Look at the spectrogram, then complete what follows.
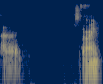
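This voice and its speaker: A man with an Australian accent presenting a technical webinar over a video call, relaxed and full of fillers and restarts. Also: very slow.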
